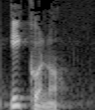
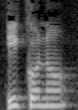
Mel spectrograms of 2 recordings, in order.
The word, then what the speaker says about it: ícono: Lo adecuado sería decir, a mí me gustaría que me recordaran como un ícono. Por cierto, en España casi todo el mundo pronuncia icono, aunque también están admitidas las dos formas, ícono e icono.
